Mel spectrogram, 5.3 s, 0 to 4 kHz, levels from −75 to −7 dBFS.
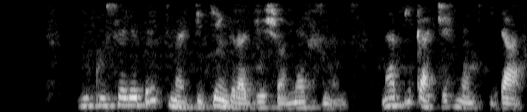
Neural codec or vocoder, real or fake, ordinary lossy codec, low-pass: none; real; none; 3.6 kHz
